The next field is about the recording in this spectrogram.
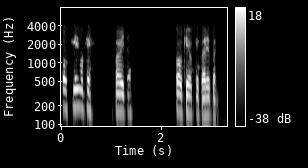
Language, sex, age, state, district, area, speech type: Manipuri, male, 18-30, Manipur, Tengnoupal, rural, conversation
